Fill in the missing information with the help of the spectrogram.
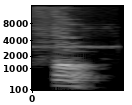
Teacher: बाकायदा ध्यान रखें जब भी उच्चारण स्थान है तो पहली बार जो जीभ जहाँ टकराती है, जैसे कि आप बोलोगे त, आप फिर तब बोलोगे तो तब में स्पष्ट रूप से आपके दांतों में जीभ चली गई है, दांतों से आगे टकराई है।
